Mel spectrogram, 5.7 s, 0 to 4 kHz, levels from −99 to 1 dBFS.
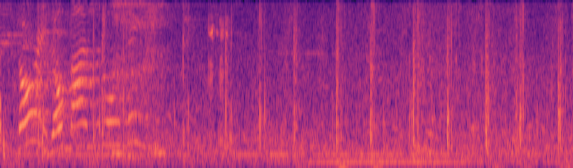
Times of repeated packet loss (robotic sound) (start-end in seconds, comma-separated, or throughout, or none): none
